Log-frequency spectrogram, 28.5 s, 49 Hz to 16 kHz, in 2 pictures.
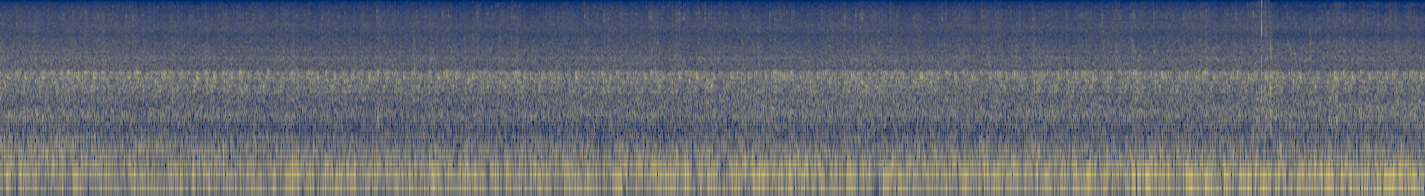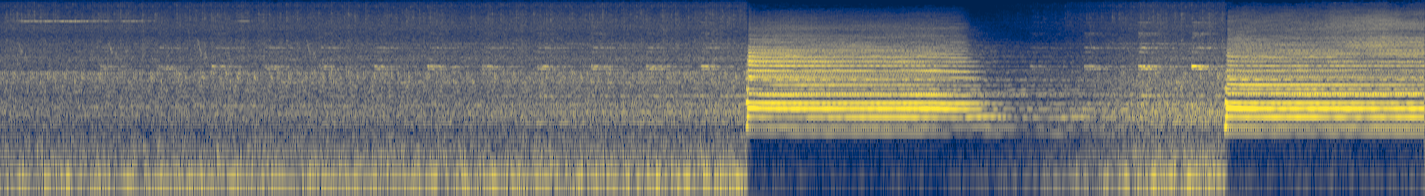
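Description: Three EMD GP40-3 diesel locomotives approaching with a steady low engine rumble, while a grade-crossing bell starts ringing faintly about halfway through. About 22 seconds in, the lead locomotive's air horn sounds a long chord blast, breaks off, then sounds a second long blast near the end for the crossing.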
